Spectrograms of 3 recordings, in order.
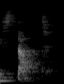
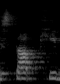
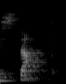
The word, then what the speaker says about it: stopped: but you got to be careful with the pronunciation because you have to say stopped by stopped by nuts not stopped key goodbye because people might say stop key to buy and it sounds like stupid bye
